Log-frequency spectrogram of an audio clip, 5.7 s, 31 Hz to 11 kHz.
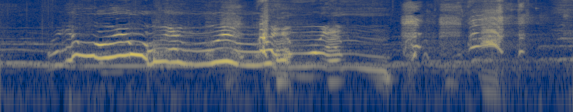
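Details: Pet dog at a zoo in Neuruppin, Brandenburg, Germany, on 28 July 2022, trying to answer howling wolves but missing their tone: a wavering, strained howl of about three seconds, over a steady lower howl, then short yips and breaths.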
